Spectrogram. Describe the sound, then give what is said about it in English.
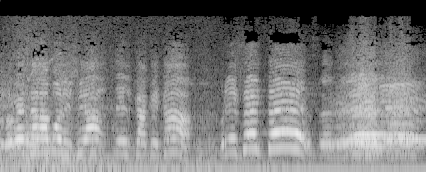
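Police and army soldiers at Laurandia Military Base in Colombia give the Colombian president a boisterous welcome. Loud group shouts and battle cries come in repeated rhythmic bursts from a crowd of voices. “Here at Laurandia Military Base, police and army soldiers offer a boisterous welcome to President Juan Manuel Santos.”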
